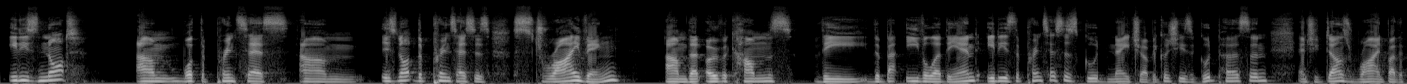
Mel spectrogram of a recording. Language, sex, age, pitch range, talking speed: English, male, 30-49, 120-170 Hz, 165 wpm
